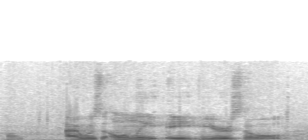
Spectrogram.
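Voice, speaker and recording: A man's voice: mid-range voice, animated, measured pace, slight background noise, low-quality recording. A man reading the answering part in a scripted practice dialogue, matter-of-fact with a joking touch. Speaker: dialogue reader answering questions.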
